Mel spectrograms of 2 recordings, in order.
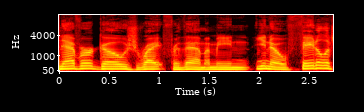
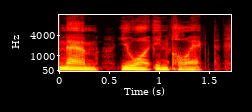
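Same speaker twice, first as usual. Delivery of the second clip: put-on French man voice, lower; 5 semitones lower than usual. Retelling a film husband calming his wife: imitating Charles Boyer's character. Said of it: "And he's like".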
